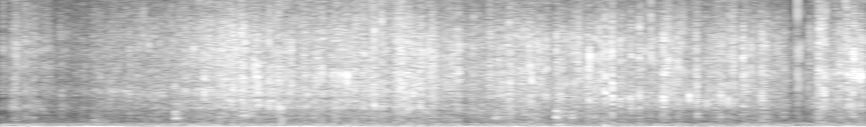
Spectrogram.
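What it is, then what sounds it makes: Shredded crinkle paper filler. A hand digs into and rummages through brown crinkle-cut shredded paper filler packed in a small open cardboard box. It makes a steady, dry, bright crinkling rustle with scattered tiny crackles, quiet at first and growing fuller after about a second.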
